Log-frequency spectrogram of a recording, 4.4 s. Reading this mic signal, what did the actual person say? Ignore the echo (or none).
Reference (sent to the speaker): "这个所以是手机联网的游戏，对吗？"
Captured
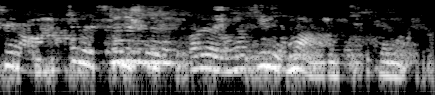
对对对对对，王者荣耀没错，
